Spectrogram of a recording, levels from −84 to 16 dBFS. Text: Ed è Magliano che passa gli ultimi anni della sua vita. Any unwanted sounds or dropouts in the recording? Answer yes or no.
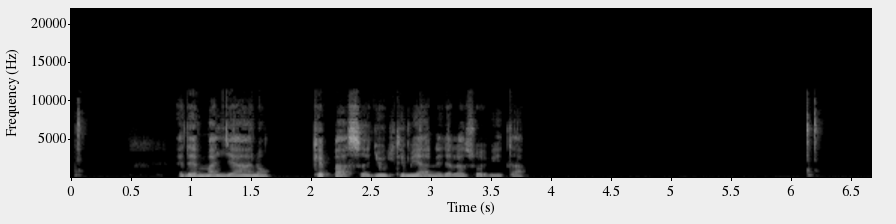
no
